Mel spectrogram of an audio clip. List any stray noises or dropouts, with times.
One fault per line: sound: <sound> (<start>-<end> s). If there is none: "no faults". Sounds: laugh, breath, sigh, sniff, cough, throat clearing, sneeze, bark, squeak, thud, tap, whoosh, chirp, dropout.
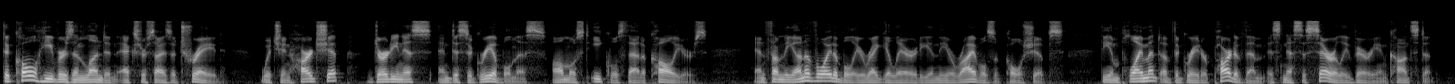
no faults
